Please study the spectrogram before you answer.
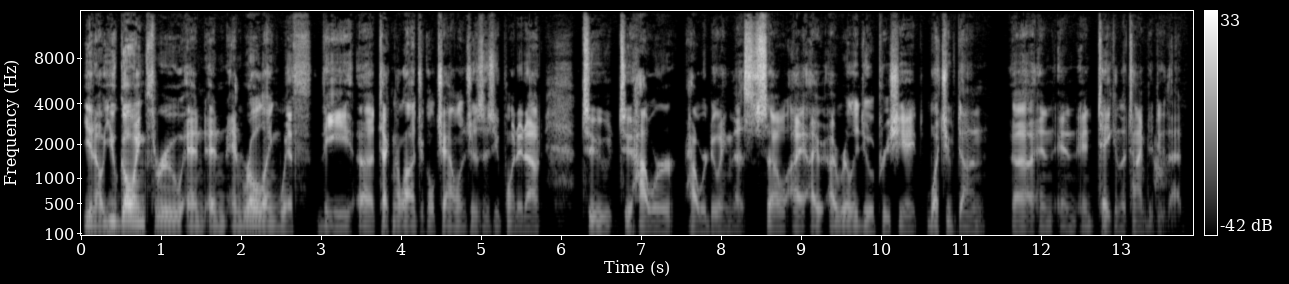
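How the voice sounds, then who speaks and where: A man hosting an interview in a conversational, polite and appreciative way, often halting and repeating words. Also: low-pitched, steady tone, a bit bright, no room sound, clean studio sound. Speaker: interviewer, podcast host.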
